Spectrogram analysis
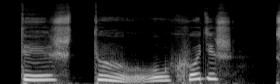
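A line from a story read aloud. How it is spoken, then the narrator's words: Sleepy question. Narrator (Russian): сонно спросила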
